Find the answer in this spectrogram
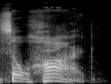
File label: LoFi Phrases, LoFi Vocals; Vengeance Samples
